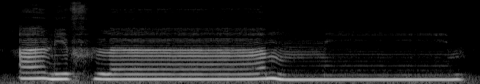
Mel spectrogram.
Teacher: mad lazim muttaqal harfi, panjangnya 6 harokat juga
